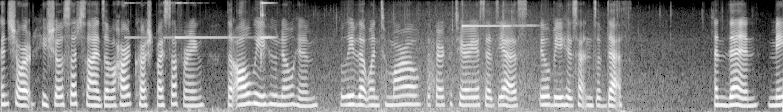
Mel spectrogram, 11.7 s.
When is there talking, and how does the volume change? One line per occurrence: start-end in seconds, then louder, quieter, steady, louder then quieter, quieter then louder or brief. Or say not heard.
0.0-9.4 steady
10.7-11.7 brief.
